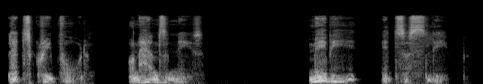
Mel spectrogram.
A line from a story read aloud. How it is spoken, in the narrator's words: Jack whispered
